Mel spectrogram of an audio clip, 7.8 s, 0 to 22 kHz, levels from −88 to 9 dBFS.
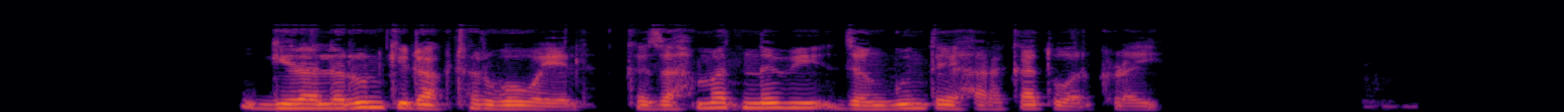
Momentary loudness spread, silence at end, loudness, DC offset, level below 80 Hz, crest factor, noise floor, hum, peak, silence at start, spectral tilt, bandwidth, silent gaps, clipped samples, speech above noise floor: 13 LU; 2.05 s; -31 LUFS; under 0.1%; -78 dBFS; 20 dB; under -90 dBFS; none; -12 dBFS; 1.2 s; -6 dB/octave; 9.2 kHz; 3.00-3.14 s; under 0.1%; over 60 dB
